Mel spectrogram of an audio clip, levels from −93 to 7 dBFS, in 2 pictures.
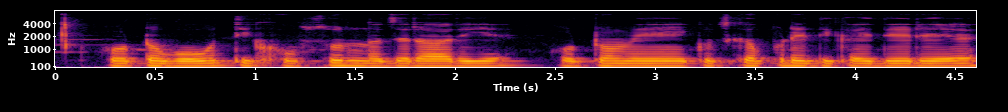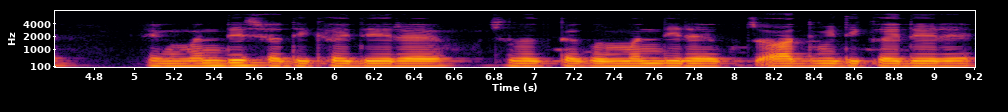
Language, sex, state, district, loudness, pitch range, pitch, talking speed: Hindi, male, Rajasthan, Bikaner, -16 LUFS, 125-130 Hz, 125 Hz, 230 wpm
